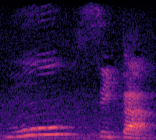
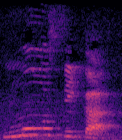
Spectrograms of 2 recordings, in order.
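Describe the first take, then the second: First: «música» muy lenta, MÚ larga, pausa, luego «sica»; sílaba tónica MÚ separada. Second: «Música» lenta, con MÚ alargada; acento en MÚ. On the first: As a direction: separa MÚ del resto de «música». («música» partida tras la sílaba tónica) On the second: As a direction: carga la voz en la primera sílaba de «Música». («Música» con MÚ bien marcada) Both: Shown as a demonstration. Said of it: "Su mayor fuerza de voz es mu".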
